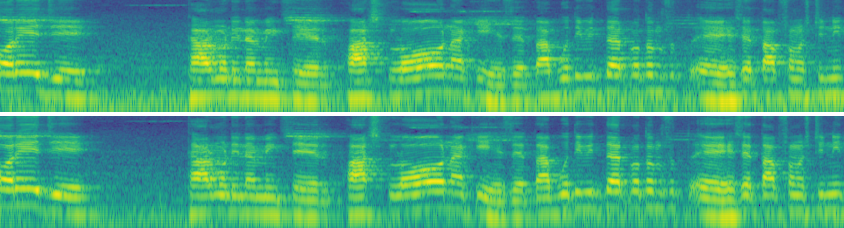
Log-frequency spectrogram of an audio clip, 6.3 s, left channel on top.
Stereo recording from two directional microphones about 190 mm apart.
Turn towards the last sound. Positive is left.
turn(degrees=-35)  # may be behind; listen again after turning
